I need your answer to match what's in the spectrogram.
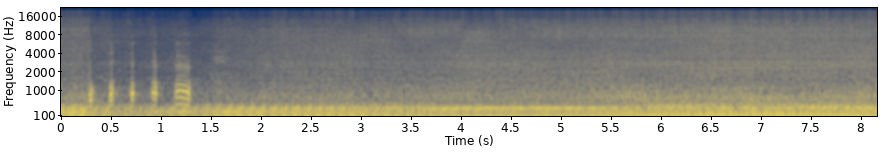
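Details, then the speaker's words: Ultima RS kit car, 6.2 litre LS3 V8, very first start after two-year build, in a closed garage: brief cranking, catches first try, deep steady even idle with no misses; normal first start. "success on the first turn of the key now that's what I call a result don't you sound nice"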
